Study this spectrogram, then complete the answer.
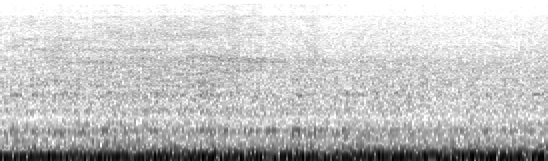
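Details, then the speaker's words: OBS truck just fitted with a PCM tuned by PCM for Less, cold and warming up: steady even low rumble, no knocks or misses; idling better than before; normal idle. "But yeah, she's idling better than she's got to warm up for sure."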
